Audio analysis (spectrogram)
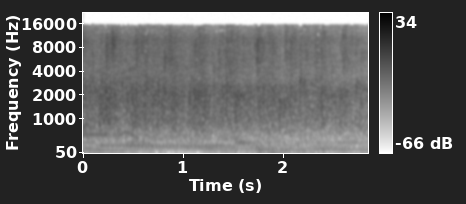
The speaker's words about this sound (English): Can we show some love and some honor to our pastors? Come on, clap your hands.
